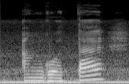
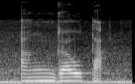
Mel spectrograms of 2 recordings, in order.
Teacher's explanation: perubahan bunyi vokal tunggal atau monoftong menjadi dua bunyi vokal atau vokal rangkap atau yang disebut dengan diftong secara berurutan. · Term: diftongisasi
